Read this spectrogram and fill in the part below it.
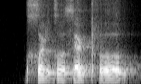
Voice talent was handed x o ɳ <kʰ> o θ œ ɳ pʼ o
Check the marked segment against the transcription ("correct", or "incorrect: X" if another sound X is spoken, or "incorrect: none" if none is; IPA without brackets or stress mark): incorrect: k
